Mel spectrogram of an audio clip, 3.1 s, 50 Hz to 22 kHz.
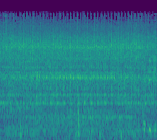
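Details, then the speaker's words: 1992 Volvo 244 at idle: light, quick ticking about three or four per second toward the back of the engine; owner attributes it to worn valve cushions, excess valve lash. "you can hear towards the back of the engine, there's sort of a bit of a tapping. For one, I know that the valve cushion things that these cars have are indeed worn down."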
